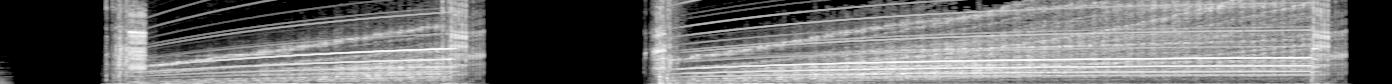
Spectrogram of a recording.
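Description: Two electronic rising swells, each a cluster of tones gliding upward together after a sharp opening hit. The first lasts about three seconds and the second about five, and each cuts off suddenly.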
